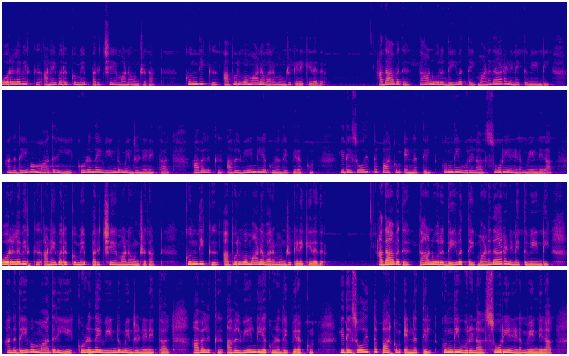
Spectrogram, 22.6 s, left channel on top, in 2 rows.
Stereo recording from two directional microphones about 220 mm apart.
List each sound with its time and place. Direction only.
0.0 s speech: 35° right (ahead or behind)
7.5 s speech: 35° right (ahead or behind)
